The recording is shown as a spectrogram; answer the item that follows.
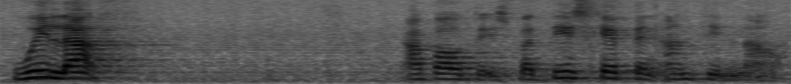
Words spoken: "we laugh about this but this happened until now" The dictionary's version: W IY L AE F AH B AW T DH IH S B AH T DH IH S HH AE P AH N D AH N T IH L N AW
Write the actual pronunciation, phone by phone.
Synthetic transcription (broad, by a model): W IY L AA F AH B AW T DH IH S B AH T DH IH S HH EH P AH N AH N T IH L N AW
